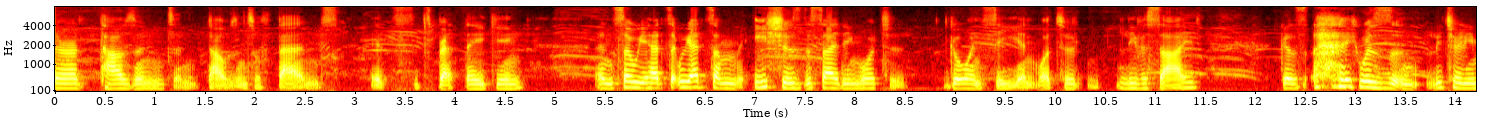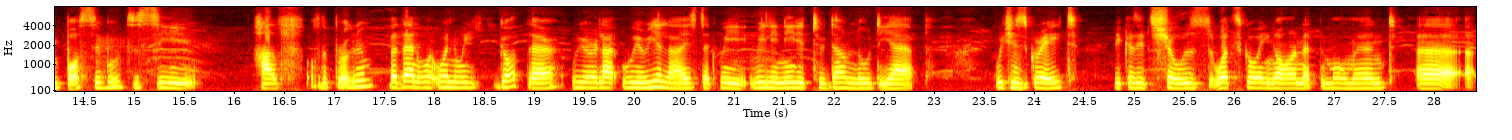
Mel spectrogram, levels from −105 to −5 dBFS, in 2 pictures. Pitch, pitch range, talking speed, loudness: 175 Hz, 165-190 Hz, 150 wpm, -19 LUFS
